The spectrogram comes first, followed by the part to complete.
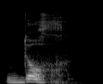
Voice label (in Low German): "doch", kaevels platt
